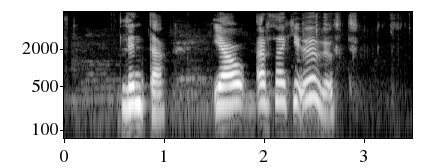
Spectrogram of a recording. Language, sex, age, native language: Icelandic, female, 20-29, Icelandic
